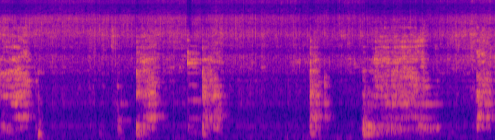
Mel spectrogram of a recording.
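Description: Onions fry and caramelize in a pot, sizzling steadily while a spoon stirs them in repeated scraping bursts, close and moderately loud, with no talking.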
